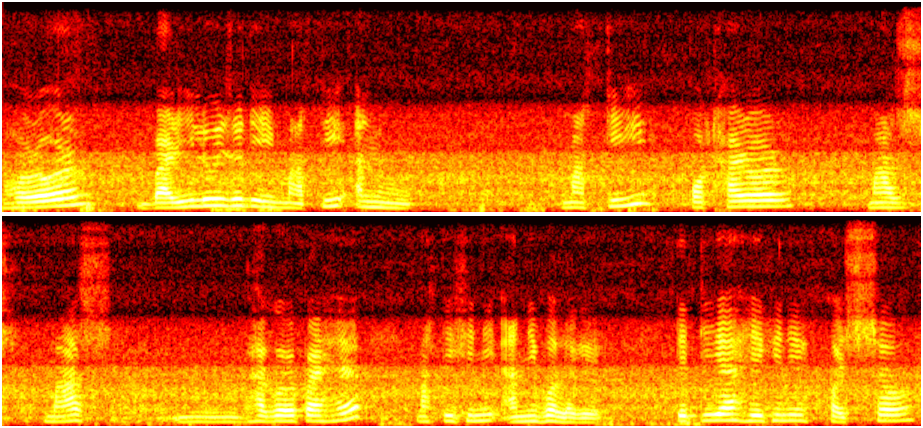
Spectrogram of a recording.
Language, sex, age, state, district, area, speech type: Assamese, female, 60+, Assam, Golaghat, urban, spontaneous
